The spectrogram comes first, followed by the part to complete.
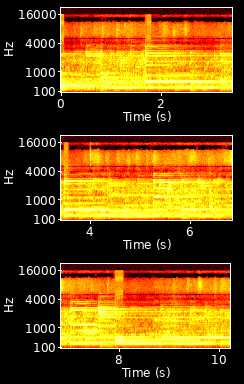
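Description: Acoustic guitar played solo, picked notes and chords ringing out, with the chord changing about once a second.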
